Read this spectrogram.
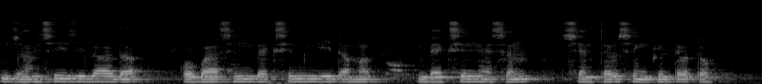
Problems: background sounds at intervals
